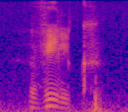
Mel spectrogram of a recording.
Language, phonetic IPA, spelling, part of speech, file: Polish, [vʲilk], wilk, noun, Pl-wilk.ogg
